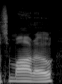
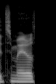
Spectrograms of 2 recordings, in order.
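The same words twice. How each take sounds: First: "tomato" said tuh-MAH-toh; tomato, "ah" vowel. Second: "tomato" said tuh-MAY-toh; tomato, "ay" vowel. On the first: Comparing the two rating words, "tomato" as tuh-MAH-toh. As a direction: use an open "ah" in the middle of "tomato". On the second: Comparing the two rating words, "tomato" as tuh-MAY-toh. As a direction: use a long "ay" in the middle of "tomato". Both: Shown as a demonstration. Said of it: "whether I say tomato, tomato".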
